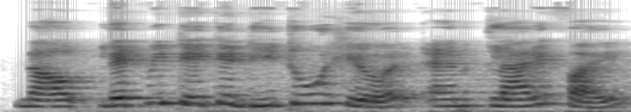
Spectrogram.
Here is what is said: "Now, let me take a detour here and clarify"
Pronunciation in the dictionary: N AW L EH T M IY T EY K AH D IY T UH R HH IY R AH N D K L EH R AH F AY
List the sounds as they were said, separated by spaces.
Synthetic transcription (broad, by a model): N AW L EH T M IY T EY K AH D IY T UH L HH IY R AH N D K L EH R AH F AY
